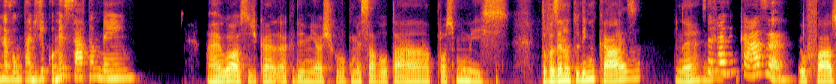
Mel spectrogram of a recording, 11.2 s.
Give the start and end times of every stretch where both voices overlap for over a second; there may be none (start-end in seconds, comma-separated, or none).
none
